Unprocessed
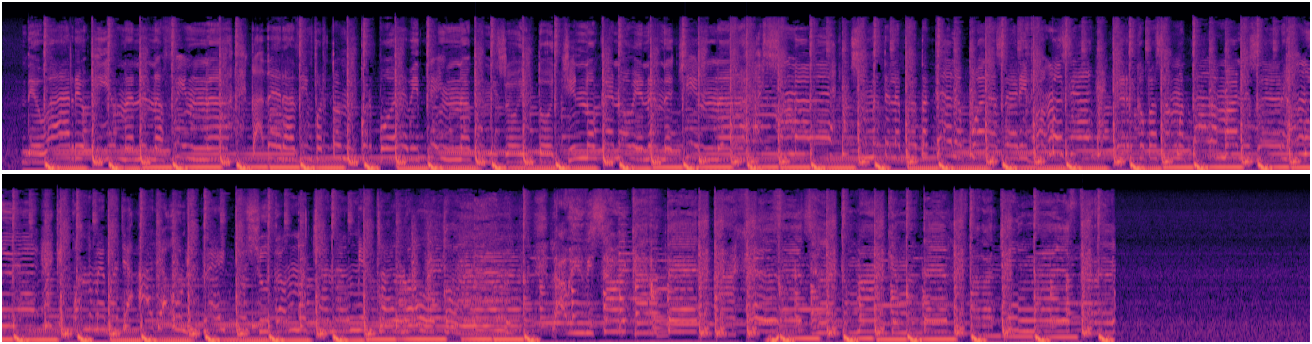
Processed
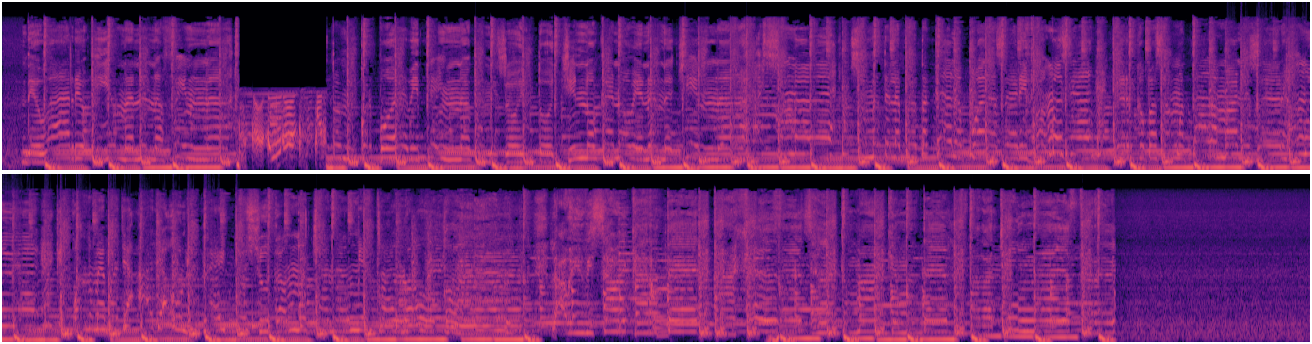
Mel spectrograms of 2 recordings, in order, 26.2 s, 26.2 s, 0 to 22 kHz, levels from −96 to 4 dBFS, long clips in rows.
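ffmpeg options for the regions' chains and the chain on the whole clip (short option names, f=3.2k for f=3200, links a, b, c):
-filter_complex "[0:a]asettb=1/sr,asplit=3[a][b][c];[a]atrim=end=2.364[d];[b]atrim=start=2.36:end=3.24,asetpts=PTS-STARTPTS,afade=t=in:d=0.004:c=qsin,afade=t=out:st=0.876:d=0.004:c=qsin,highpass=670,equalizer=f=1.9k:t=o:w=0.85:g=15,lowpass=f=2.3k:t=q:w=0.5098,lowpass=f=2.3k:t=q:w=0.6013,lowpass=f=2.3k:t=q:w=0.9,lowpass=f=2.3k:t=q:w=2.563,afreqshift=-2700[e];[c]atrim=start=3.236[f];[d][e]acrossfade=d=0.004:c1=hsin:c2=qsin[g];[g][f]acrossfade=d=0.004:c1=qsin:c2=hsin,asettb=1/sr,asplit=3[h][i][j];[h]atrim=end=12.244[k];[i]atrim=start=12.24:end=15.45,asetpts=PTS-STARTPTS,afade=t=in:d=0.004:c=qsin,afade=t=out:st=3.206:d=0.004:c=qsin,acrossover=split=8200[l][m];[m]acompressor=threshold=-47dB:ratio=4:attack=1:release=60[n];[l][n]amix=inputs=2:normalize=0,asoftclip=type=hard:threshold=-24dB[o];[j]atrim=start=15.446[p];[k][o]acrossfade=d=0.004:c1=hsin:c2=qsin[q];[q][p]acrossfade=d=0.004:c1=qsin:c2=hsin,highpass=f=63:w=0.5412,highpass=f=63:w=1.3066,alimiter=level_in=4dB:limit=-24dB:level=0:latency=1:release=325,volume=-4dB,highshelf=f=4.7k:g=6.5,volume=4dB"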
